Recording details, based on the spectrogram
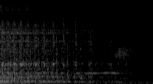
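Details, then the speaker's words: Sewing machine after home service, reassembly and oiling the holes: quick, even, light stitching tick at a steady rate, no knocks or grinding; running smooth and quiet. "और अब हमने इनके इस holes में भी oil डालना है ताकि इसकी आवाज़ जो है बिल्कुल कम हो जाए। जो कम भी है बिल्कुल, ये लाइट सी आवाज़ है, चेक करें।"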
